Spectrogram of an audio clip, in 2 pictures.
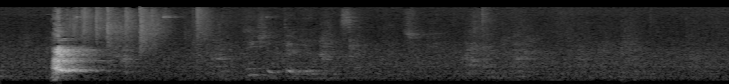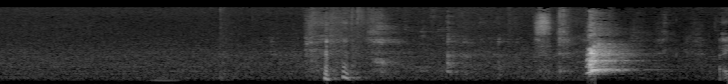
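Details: Standard and Toy Poodle at play: a single sharp bark opens, then a long quiet stretch with faint rustling, followed by a muffled scuffle and two more barks near the end.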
